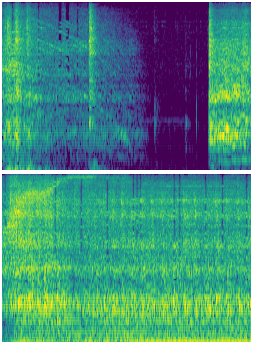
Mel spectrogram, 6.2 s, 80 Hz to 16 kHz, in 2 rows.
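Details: Turbo 5.2L Dodge Ram first fire-up with exhaust only tacked, not fully welded: cranks, fires and settles into a very loud, raspy, puffing idle; exhaust leaking at the unwelded tacked joints.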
